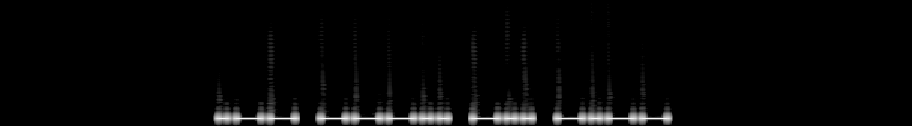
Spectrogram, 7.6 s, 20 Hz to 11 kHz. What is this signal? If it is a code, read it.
Morse code, heard as a keyed tone, about 17 wpm, 700 Hz. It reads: W8DY
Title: USA Call Signs - 4 Characters - Repeated 2x - 17wpm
